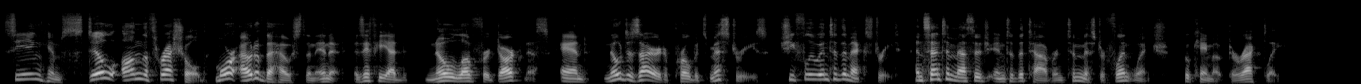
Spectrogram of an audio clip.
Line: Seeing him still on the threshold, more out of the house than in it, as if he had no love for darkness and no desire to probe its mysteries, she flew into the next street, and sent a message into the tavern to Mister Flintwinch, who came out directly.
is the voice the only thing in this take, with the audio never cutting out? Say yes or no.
yes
